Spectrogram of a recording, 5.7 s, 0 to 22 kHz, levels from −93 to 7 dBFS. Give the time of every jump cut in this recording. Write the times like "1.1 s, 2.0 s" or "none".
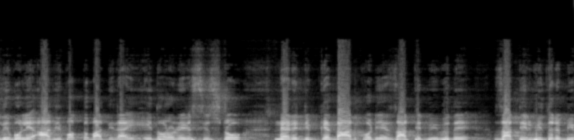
none

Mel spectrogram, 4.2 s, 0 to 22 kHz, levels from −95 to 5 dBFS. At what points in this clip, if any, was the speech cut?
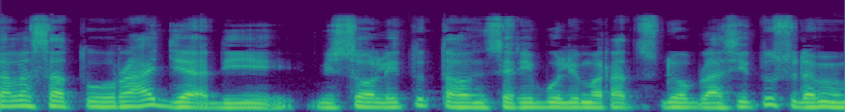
none

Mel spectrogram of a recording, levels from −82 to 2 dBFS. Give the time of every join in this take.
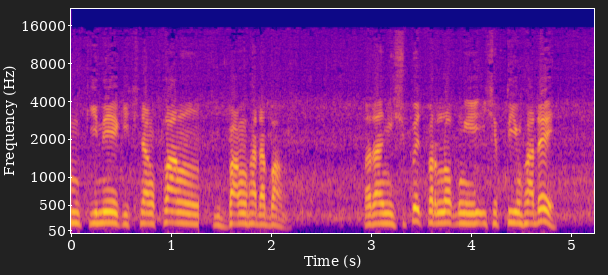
1.3 s

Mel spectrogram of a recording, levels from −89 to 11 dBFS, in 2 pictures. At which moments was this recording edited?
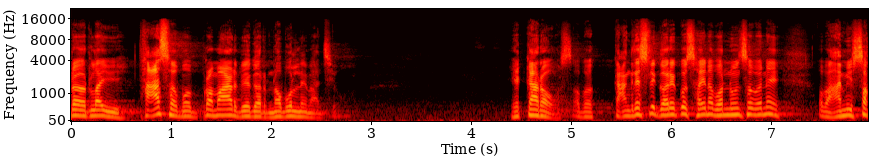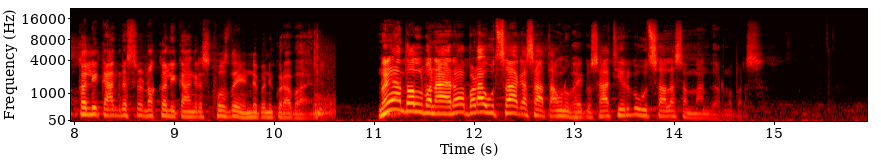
10.6 s

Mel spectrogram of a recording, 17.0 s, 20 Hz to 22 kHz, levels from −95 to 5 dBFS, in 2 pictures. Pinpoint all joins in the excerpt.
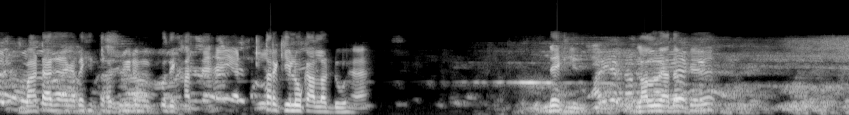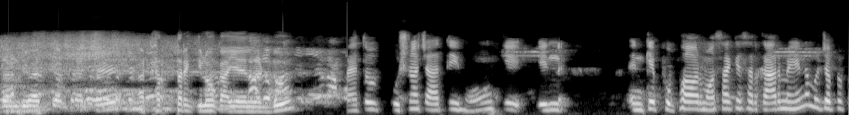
11.9 s

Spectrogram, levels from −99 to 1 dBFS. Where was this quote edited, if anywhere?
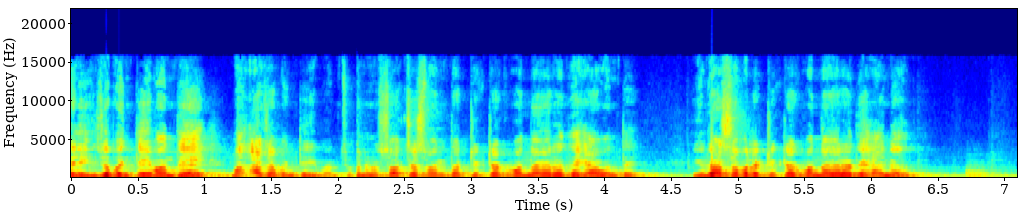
2.0 s

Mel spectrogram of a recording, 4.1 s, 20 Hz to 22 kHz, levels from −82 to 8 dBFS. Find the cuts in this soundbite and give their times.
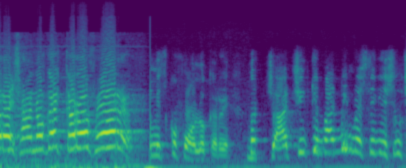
1.5 s

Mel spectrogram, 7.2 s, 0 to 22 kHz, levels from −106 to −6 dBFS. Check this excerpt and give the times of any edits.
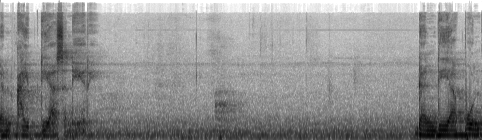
none

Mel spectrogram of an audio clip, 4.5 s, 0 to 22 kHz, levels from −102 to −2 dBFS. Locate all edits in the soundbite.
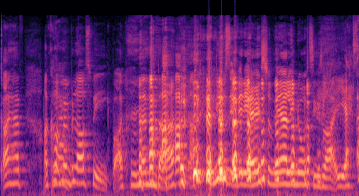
none

